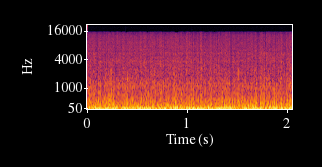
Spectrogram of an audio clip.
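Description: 2021 Harley-Davidson Street Bob 114's Milwaukee-Eight V-twin running steadily at highway cruising speed, mixed with wind rushing over the microphone.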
